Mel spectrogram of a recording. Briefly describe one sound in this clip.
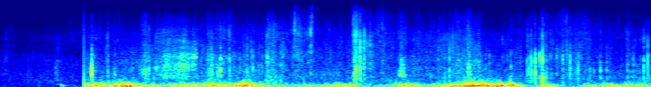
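Footsteps crunch and rustle through dry undergrowth.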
